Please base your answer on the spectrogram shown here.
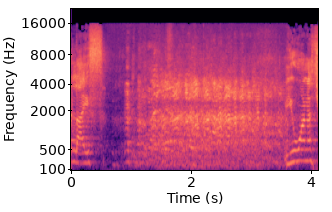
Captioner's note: audience laughing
